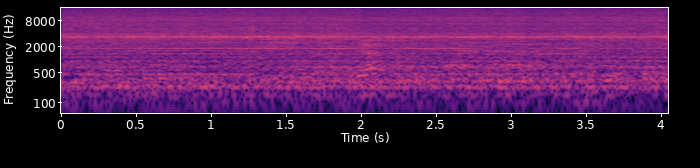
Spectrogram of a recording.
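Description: Steady whirring machinery noise in a machine shop, with a faint constant high whine over it.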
